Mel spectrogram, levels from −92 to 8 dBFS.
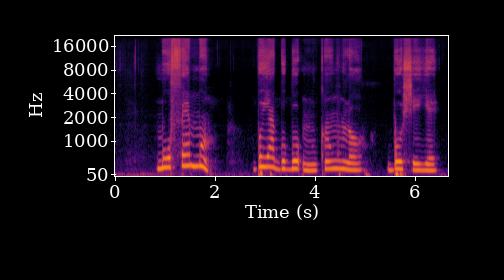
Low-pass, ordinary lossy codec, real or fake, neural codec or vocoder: none; none; fake; autoencoder, 48 kHz, 128 numbers a frame, DAC-VAE, trained on Japanese speech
